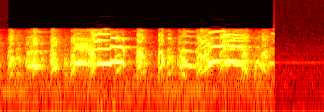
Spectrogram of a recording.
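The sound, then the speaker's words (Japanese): Rooster crowing at dawn, a loud, strained crow broken into a few harsh bursts of rising and falling calls, then cutting off sharply into silence. “コケコッコ。やがて朝になりました。”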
